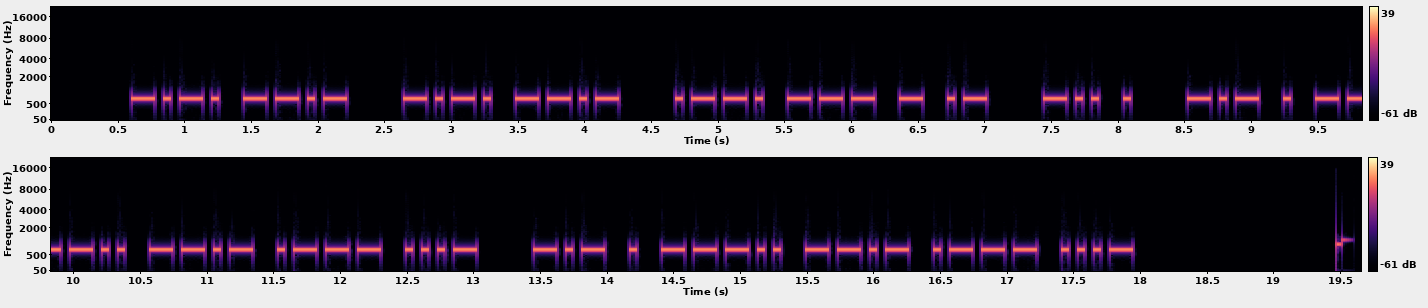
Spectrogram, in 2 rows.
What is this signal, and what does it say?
Morse code, heard as a keyed tone, about 20 wpm, 690 Hz. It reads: CQ CQ POTA DE KE8QJV KE8QJV
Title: POTA QSO Practice - 20wpm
